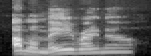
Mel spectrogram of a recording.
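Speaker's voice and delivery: high-pitched, disbelieving echo; incredulous. Real, not acted. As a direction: question it high, as if it makes no sense. Repeats message in disbelief.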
